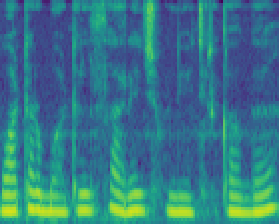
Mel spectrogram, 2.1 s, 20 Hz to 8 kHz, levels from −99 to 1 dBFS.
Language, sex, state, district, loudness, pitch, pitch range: Tamil, female, Tamil Nadu, Kanyakumari, -15 LUFS, 210 Hz, 200-215 Hz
